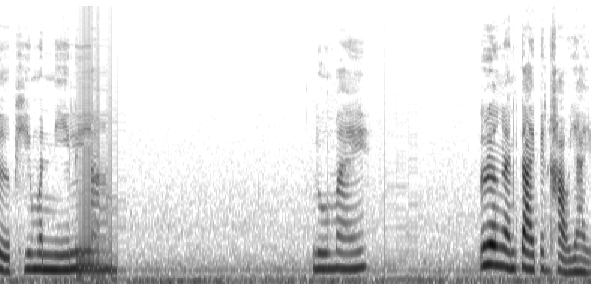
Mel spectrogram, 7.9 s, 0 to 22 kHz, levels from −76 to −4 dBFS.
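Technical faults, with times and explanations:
1.03 to 1.69 s and 5.13 to 5.58 s, robotic sound from repeated short buffers: the speech turns into a rigid, metallic buzz at 66.7 Hz that still roughly follows the words. That fixed pitch matches one 15 ms chunk being looped, so the likely cause is audio arriving too seldom, with most of the real sound skipped and replaced by repeats. Unlike dropouts or warbling, the buzz holds one steady pitch whatever the talker does.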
